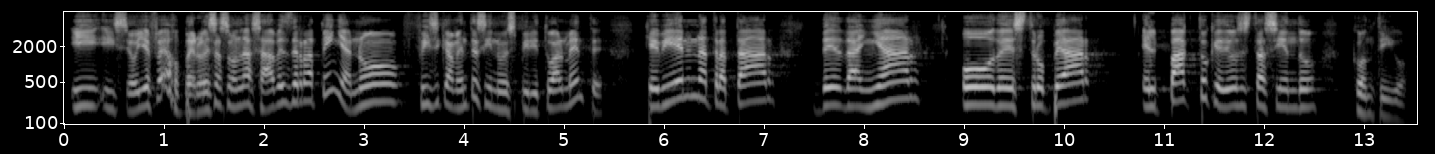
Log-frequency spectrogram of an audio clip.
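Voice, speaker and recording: A man's voice: sits high, animated, unhurried, clean tone, long reverb tail. A man preaching a verse-by-verse Bible study in an earnest, conversational way. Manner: conversational, earnest, with rhetorical "¿no?" asides.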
